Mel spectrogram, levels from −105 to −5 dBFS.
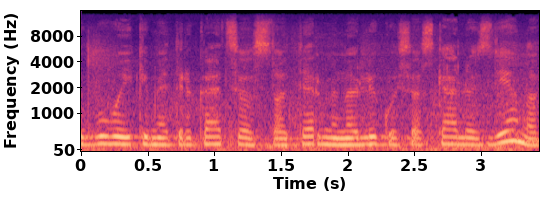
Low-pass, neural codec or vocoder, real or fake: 14.4 kHz; none; real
